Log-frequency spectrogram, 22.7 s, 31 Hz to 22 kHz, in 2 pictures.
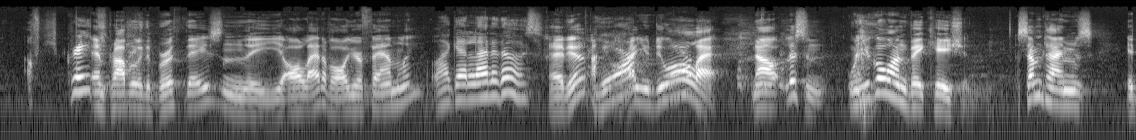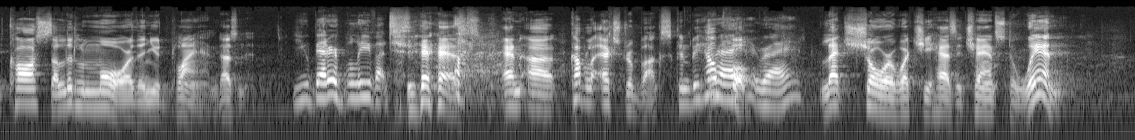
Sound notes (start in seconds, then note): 5.3 laughs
